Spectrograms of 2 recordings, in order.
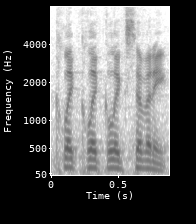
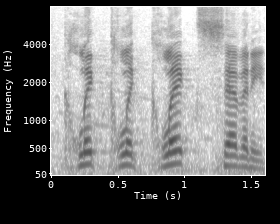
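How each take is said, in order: First: It is said at a quick pace. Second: It is said at a slow pace.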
